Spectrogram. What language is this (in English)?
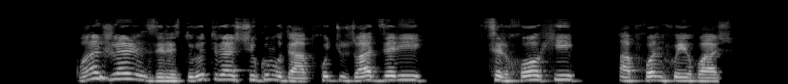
Kabardian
